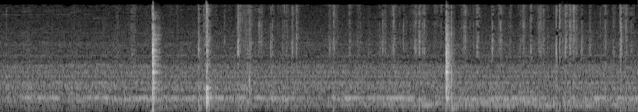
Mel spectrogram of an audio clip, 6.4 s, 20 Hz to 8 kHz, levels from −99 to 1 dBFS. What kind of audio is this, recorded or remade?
recorded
